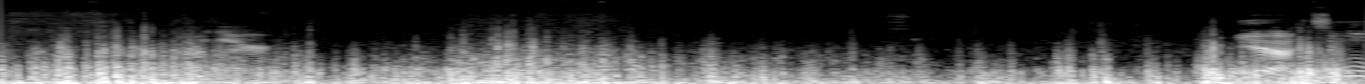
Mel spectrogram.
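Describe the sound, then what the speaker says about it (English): Strong gusts buffet the microphone beside a cornfield on a chilly day, a steady roaring rush that swells and fades without pause for the whole stretch. "So, yeah, it's a little windy out."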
